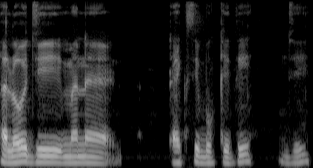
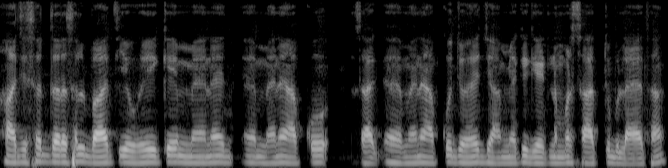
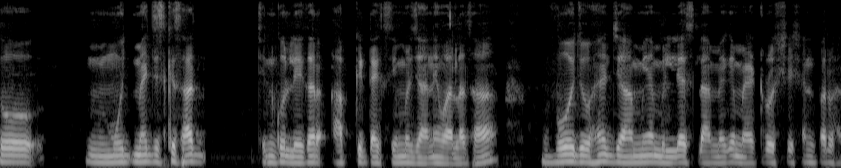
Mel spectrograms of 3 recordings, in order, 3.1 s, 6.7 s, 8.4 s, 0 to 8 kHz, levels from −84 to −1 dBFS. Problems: none marked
